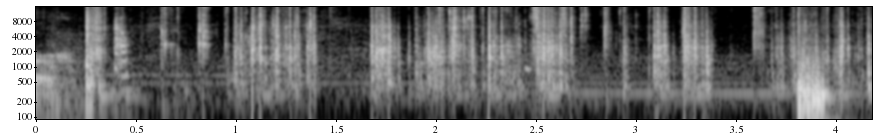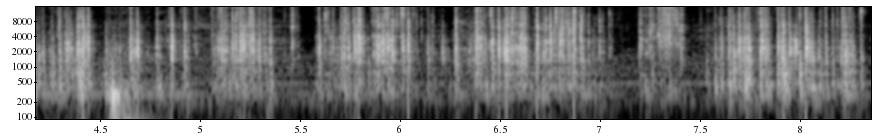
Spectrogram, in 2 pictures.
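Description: Plastic skincare jars and bottles clattering against each other and against clear plastic drawer organizer trays as they are lifted out of a drawer. The sound is a run of quick, irregular clicks and knocks.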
